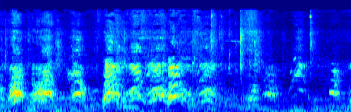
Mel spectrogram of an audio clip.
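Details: Adult German Shepherd giving a quick series of short, yelping barks and whimpers, about three per second, high and nasal, rising and falling in pitch.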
